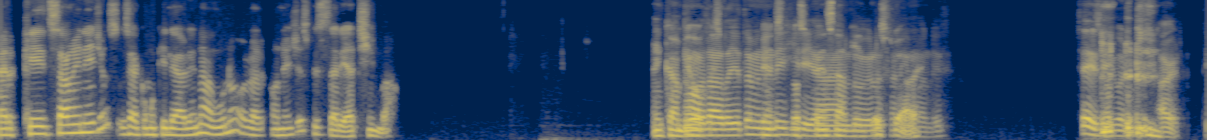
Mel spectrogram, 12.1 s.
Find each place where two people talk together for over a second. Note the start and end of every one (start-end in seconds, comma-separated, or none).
6.8-9.2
